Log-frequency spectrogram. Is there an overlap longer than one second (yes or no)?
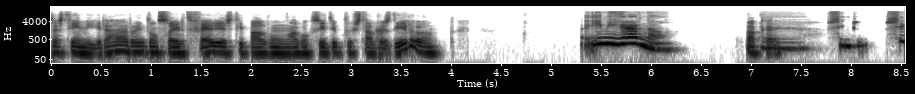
no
